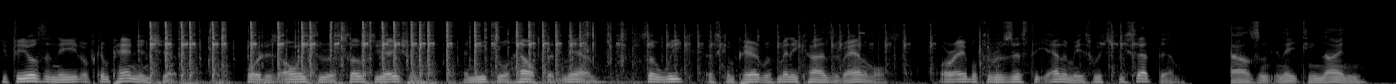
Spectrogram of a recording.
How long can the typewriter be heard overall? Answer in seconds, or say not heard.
10 s.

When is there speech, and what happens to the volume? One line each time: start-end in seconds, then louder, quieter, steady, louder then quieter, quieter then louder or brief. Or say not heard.
0.0-13.8 steady.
